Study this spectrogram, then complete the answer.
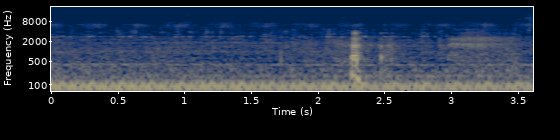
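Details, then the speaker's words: International truck with out-of-box Holley carburetor, idling low and smooth like a sewing machine with little engine noise; a belt makes slight noise and water pump may sound crunchy: normal idle. "But listen to that thing just idle like a sewing machine, man. It's outstanding. Very, very little engine noise, especially for an international."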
